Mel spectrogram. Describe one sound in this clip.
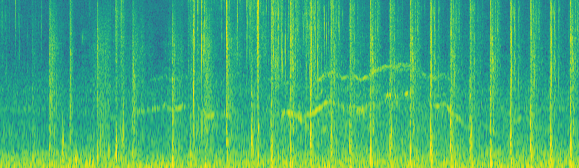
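Slow, even footsteps thud on a hard floor.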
